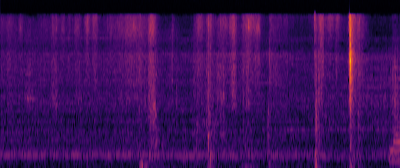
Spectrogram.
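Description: A few sharp clicks and knocks as a freshly printed jersey is handled on an opened heat press, the loudest near the end, over a steady low hum.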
